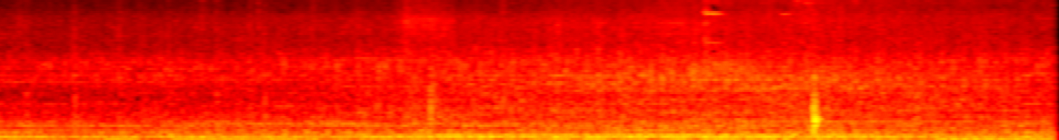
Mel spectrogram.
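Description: A steady low engine rumble, like an engine idling, with a short sharp knock about six seconds in.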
